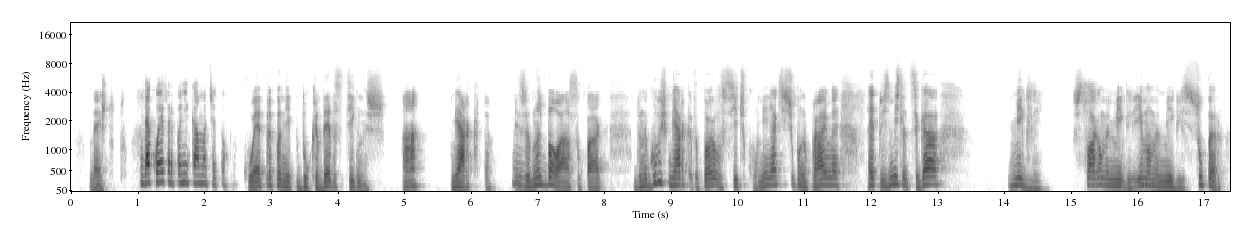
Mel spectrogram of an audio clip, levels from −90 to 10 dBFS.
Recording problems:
muffled; slightly; fading above 4 kHz

